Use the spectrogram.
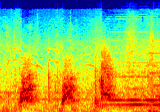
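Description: dog barking loudly

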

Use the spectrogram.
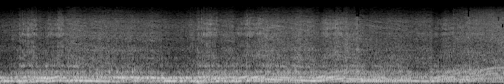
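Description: car engine revving

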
